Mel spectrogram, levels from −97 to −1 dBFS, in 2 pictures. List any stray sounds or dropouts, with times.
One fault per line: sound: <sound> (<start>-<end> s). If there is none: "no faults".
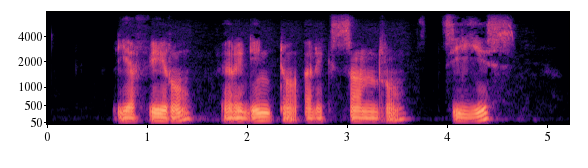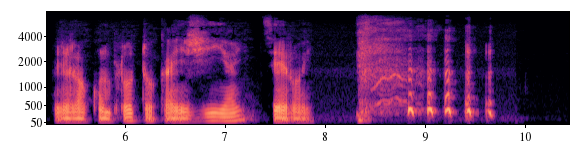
sound: laugh (8.3-9.7 s)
